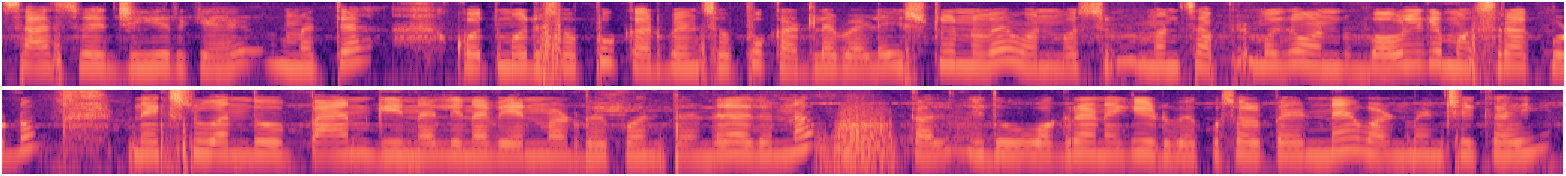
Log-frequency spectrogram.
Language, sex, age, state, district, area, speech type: Kannada, female, 18-30, Karnataka, Chamarajanagar, urban, spontaneous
